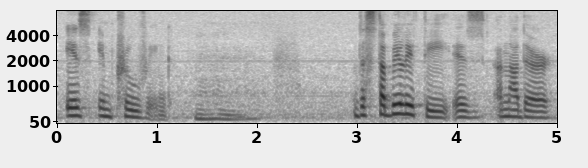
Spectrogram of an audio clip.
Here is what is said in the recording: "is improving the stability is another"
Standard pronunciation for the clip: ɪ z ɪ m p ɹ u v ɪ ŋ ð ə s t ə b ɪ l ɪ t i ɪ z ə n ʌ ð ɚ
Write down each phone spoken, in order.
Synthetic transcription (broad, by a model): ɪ z ɪ m p ɹ u v ɪ ŋ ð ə s t ə b ɪ l ɪ t i ɪ z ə n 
